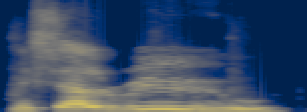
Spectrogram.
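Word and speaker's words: Michel Roux: So yeah, and then obviously I made it's pronounced Michelle Michelle Roux.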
